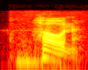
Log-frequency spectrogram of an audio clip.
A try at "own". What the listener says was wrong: No, not with an H. There's no H there, so it's just own.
